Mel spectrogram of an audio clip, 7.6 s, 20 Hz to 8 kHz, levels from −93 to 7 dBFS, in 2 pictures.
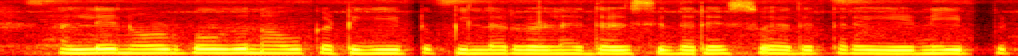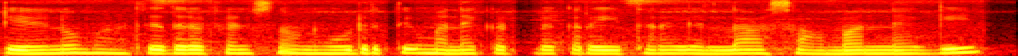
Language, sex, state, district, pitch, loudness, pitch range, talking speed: Kannada, female, Karnataka, Gulbarga, 185 Hz, -15 LUFS, 180-195 Hz, 190 wpm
